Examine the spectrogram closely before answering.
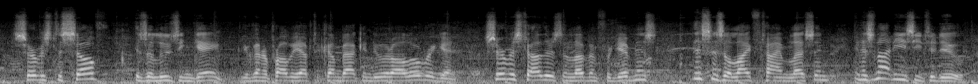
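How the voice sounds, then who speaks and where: Speech rushes at a very fast pace with ordinary pitch variation, audible room echo, and music playing in the background. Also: man, high pitch for a man. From USA, partly raised in Guatemala. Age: 60s. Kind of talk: interview.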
